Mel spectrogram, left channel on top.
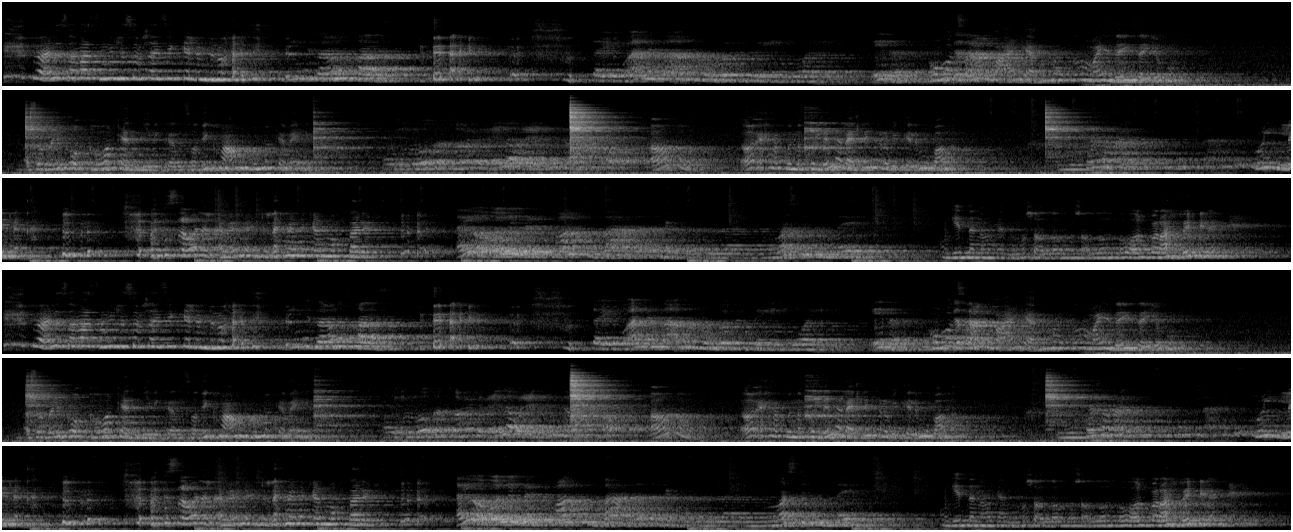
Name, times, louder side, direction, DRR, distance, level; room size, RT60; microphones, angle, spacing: voice 1, 0.0-2.9 4.2-5.8 9.3-11.9 13.1-16.1 19.4-19.9 20.3-22.5 25.4-30.1 32.4-32.5 35.2-38.1, left 1 dB, ahead, 3 dB, 0.3 m, -34 dB
voice 2, 2.8-3.9 5.9-8.4 8.7-9.8 13.0-13.6 16.7-19.1 23.1-25.9 30.3-34.5 38.0-38.1, right 1 dB, 30° right, -4 dB, 0.7 m, -35 dB
sound 1, 10.7-24.2, left 1 dB, 40° left, 1.3 m, -36 dB
sound 2, 22.4-35.5, left 1 dB, 20° left, 0.9 m, -47 dB
6.5 x 5.2 x 3.3 m, 2.3 s
head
